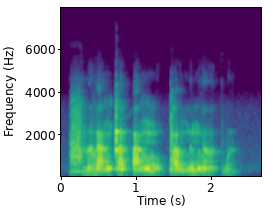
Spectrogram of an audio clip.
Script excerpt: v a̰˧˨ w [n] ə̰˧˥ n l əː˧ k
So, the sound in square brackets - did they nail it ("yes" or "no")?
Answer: yes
